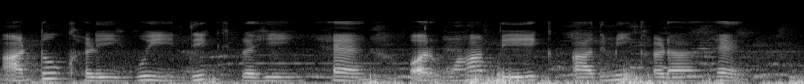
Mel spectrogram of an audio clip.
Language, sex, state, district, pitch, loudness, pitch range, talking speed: Hindi, female, Madhya Pradesh, Katni, 170 Hz, -22 LUFS, 165-185 Hz, 95 wpm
